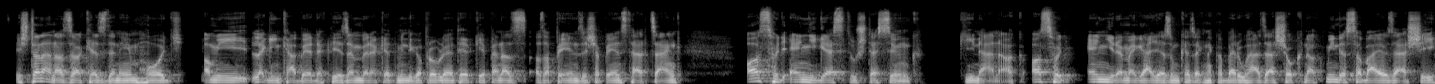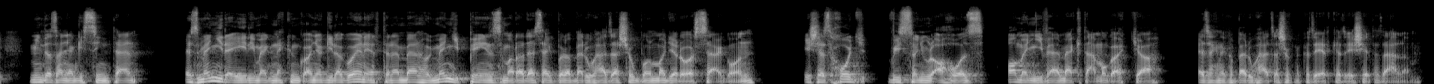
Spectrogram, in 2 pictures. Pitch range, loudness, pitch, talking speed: 85-105 Hz, -20 LUFS, 95 Hz, 150 wpm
